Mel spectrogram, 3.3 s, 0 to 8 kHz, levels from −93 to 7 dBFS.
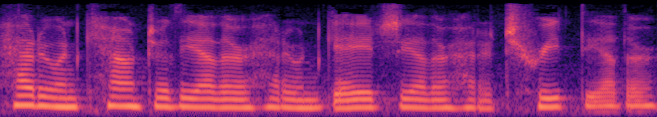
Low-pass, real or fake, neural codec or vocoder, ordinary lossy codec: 7.2 kHz; real; none; MP3, 48 kbps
